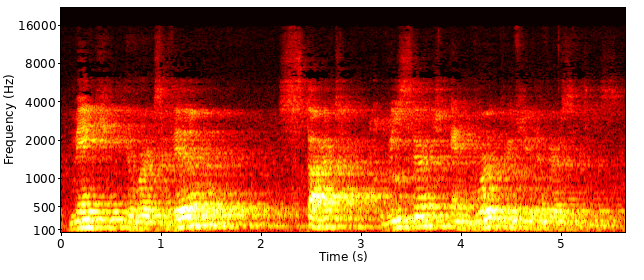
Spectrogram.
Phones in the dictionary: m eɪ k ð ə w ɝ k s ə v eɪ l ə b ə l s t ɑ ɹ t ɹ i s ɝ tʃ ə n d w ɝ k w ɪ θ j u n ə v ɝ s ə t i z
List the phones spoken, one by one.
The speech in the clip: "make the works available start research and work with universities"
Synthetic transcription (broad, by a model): m eɪ k ð ə w ɝ k s ə v eɪ l ə b ə l s t ɑ ɹ t ɹ i s ɝ tʃ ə n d w ɝ k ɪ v j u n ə v ɝ s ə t i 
